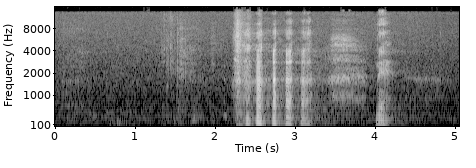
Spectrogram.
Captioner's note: laughter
